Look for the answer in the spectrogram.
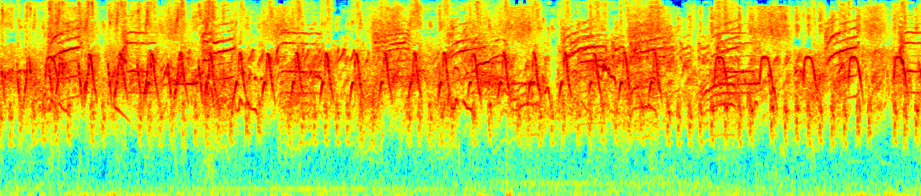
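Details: Bird-trapping lure of small birds, noisy trucukan with 'burcil kejepit': thick layers of high chirps and quick slurred twitters, irregularly repeated, with no pause.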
